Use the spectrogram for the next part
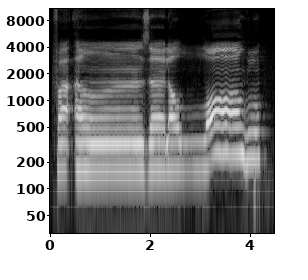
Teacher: sakinatahuai [Musik] faanzalallahu di sini ada nun mati bertemu dengan Zin nun mati bertemu dengan Za cara bacanya samar didengungkan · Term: ikhfa Hakiki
